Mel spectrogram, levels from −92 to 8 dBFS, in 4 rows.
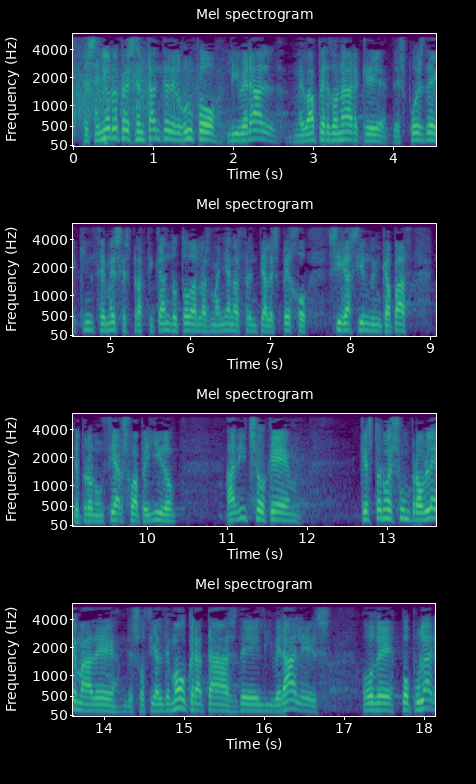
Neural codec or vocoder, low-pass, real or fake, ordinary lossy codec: none; 5.4 kHz; real; none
